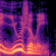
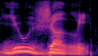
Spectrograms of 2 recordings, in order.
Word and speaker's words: usually: How do you say usually? And you say it with a zh or like a J sound. Usually. Usually. And not your. So, a lot of people add an R sound, but we say usually.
